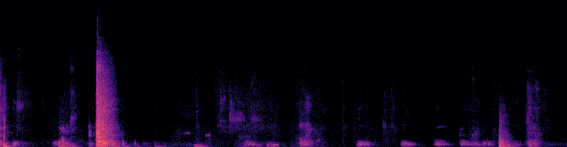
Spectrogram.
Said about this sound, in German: Echt, ich bin beschäftigt schieß nicht gegen die Tür. Passt Nicht gegen die Tür, aber sonst passt. Nicht gegen die Tür.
